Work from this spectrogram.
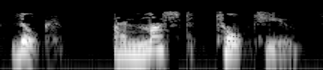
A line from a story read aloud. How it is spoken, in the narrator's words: said the man urgently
